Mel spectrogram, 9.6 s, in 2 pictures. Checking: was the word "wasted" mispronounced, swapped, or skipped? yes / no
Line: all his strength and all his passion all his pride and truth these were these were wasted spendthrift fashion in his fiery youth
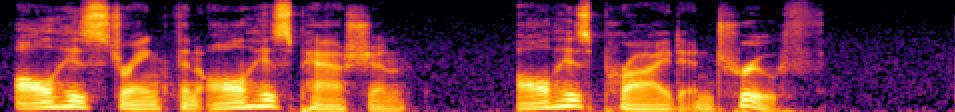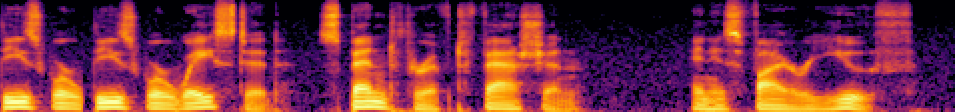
no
